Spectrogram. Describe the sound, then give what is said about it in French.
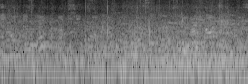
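A crowd of people in a park, like a giant picnic with people playing games such as skittles, cards, frisbee and baseball, fills the scene with a steady, dense murmur of many overlapping voices, no single speaker standing out, holding at an even loudness throughout. “Un peu de musique et à présent un bain de foule.”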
